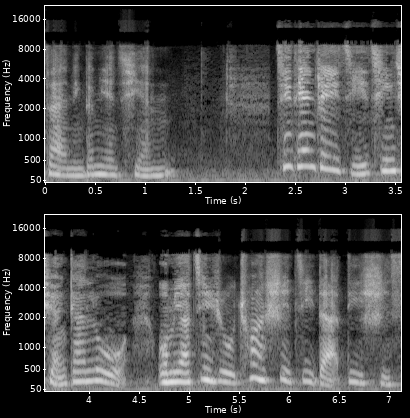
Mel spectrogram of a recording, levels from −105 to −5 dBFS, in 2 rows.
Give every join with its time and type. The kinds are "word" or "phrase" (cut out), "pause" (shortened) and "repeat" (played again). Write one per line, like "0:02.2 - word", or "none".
0:02.2 - pause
